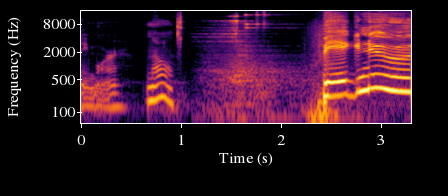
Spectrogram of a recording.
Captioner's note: air whooshing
